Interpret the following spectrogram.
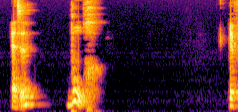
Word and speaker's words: Buch: If the CH is preceded by an A, O, or U, you pronounce it H. It comes from here. H, as in Buch.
